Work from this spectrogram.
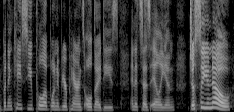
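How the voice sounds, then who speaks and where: A young woman telling a funny story at a church youth service, animated and laughing as she acts out voices. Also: high-pitched. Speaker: youth speaker. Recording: long hall reverb.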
